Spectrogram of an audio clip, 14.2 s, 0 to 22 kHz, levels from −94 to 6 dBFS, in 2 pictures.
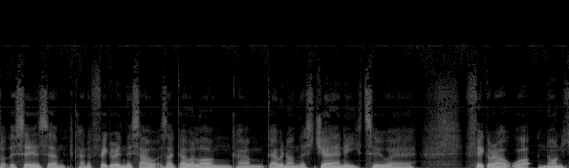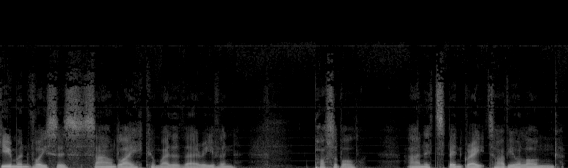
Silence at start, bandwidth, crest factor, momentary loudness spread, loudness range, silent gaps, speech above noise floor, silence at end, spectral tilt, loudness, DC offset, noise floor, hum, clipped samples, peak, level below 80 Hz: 0 s; 12.5 kHz; 18 dB; 9 LU; 5 LU; none; 34 dB; 0.1 s; -6.5 dB/octave; -38 LUFS; under 0.1%; -72 dBFS; none; under 0.1%; -20 dBFS; -64 dBFS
